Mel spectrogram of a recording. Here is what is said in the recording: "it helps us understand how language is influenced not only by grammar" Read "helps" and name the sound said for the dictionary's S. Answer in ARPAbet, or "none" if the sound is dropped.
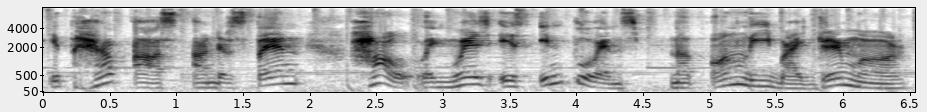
none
